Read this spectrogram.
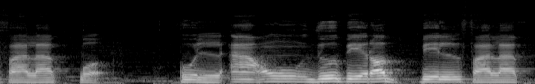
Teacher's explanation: Qalqalah artinya adalah memantul bacaannya memantul terdapat pada kata al-falaq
